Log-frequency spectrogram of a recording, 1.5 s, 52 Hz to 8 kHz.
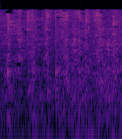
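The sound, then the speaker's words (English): A hand saw cuts through wood while many hands build a house for the homeless, its rapid, rhythmic rasping strokes continuing steadily at moderate volume. “64 hands building a house for the homeless.”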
